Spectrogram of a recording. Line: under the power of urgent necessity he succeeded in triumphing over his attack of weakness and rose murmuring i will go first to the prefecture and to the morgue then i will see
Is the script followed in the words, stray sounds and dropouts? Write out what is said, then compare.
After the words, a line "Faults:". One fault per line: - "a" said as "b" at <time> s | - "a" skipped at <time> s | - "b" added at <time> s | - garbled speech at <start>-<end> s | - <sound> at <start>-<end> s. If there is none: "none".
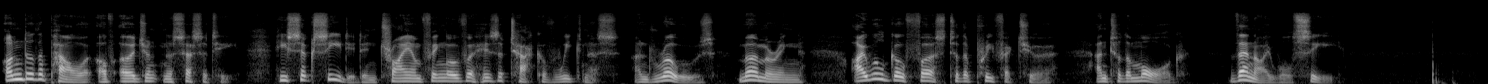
under the power of urgent necessity he succeeded in triumphing over his attack of weakness and rose murmuring i will go first to the prefecture and to the morgue then i will see
Faults:
- thud at 14.3-14.6 s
